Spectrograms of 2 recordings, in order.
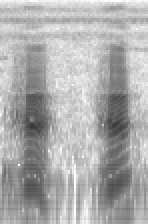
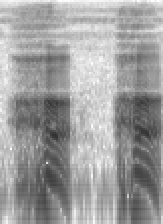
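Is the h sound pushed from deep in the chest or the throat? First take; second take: throat; chest. First: The h comes lightly from the throat. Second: The h is pushed from deep in the chest. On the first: The speaker calls it right. "Cukup ha ha, dia tempatnya di tenggorokan, tidak sampai di dada" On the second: The speaker calls it wrong. "jangan terlalu dalam sampai uh, bukan di tenggorokan lagi, bagian dada. Ha ha, itu salah ya"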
